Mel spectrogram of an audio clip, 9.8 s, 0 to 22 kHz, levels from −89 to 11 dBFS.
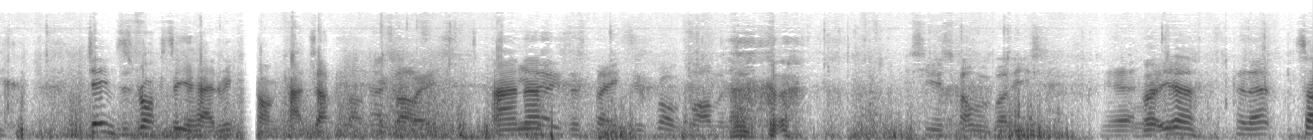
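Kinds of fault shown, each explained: Call audio freeze: At 1.81 s the sound stalls and the last bit gets stretched into a fading buzz for about 108 ms, with a brief silence of about 10 ms, until 1.94 s. It then picks up where it left off, so nothing's lost, just delayed. Likely held-up packets draining the jitter buffer.
Jitter buffer speed-up: From 8.02 to 9.17 s the receiver trims tiny pitch-period slices over and over to shed the delay that built up, cutting about a tenth of a second. Playback runs at roughly 109% speed with unchanged pitch, so it sounds a bit rushed.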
